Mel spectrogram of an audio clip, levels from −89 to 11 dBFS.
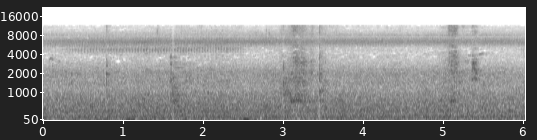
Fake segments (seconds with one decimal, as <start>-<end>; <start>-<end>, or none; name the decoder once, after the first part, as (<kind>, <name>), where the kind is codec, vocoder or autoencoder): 0.0-1.0 (vocoder, BigVGAN v2); 2.3-6.0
